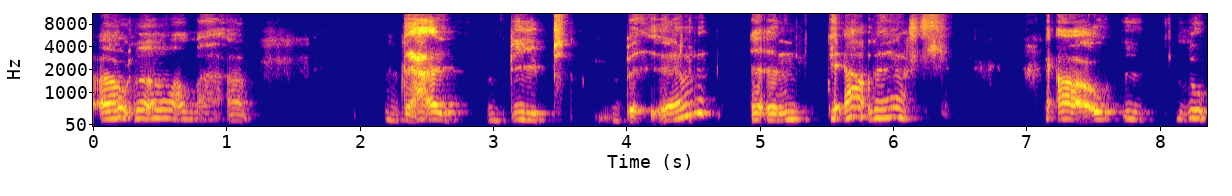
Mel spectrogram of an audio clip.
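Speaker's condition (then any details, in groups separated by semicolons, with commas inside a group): Generalized dystonia; generalized, leg weakness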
